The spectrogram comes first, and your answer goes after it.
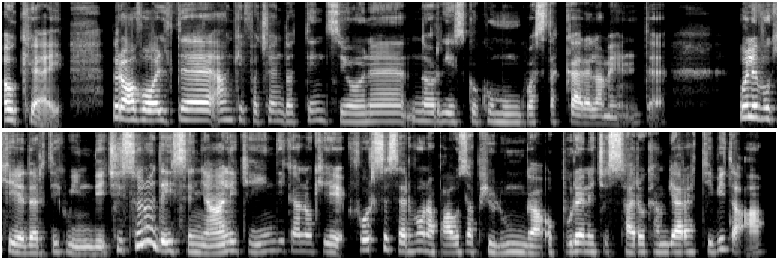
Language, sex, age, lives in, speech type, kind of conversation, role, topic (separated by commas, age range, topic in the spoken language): Italian, female, 20-24, Italy, read, expert-assistant, asker, Quali sono i segnali fisici che il mio corpo mi manda quando sto attraversando un periodo difficile, e come posso imparare a riconoscerli?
